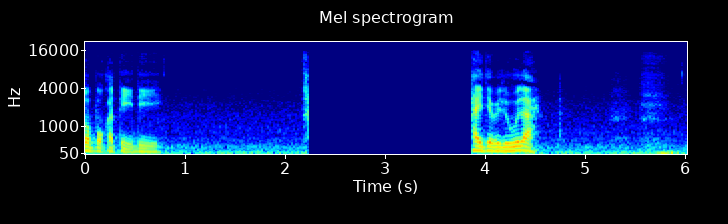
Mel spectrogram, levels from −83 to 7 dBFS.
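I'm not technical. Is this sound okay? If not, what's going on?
No. A rebuffering stall hits at 2.23 s: the speech drops to silence until 3.87 s, then picks up exactly where it stopped. The player ran out of downloaded audio and waited for more, so nothing is missing, but about 1.6 seconds of dead air is added.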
